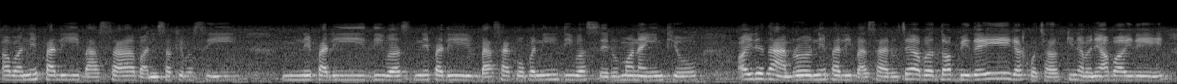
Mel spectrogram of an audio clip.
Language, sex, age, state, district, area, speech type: Nepali, female, 30-45, West Bengal, Darjeeling, rural, spontaneous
